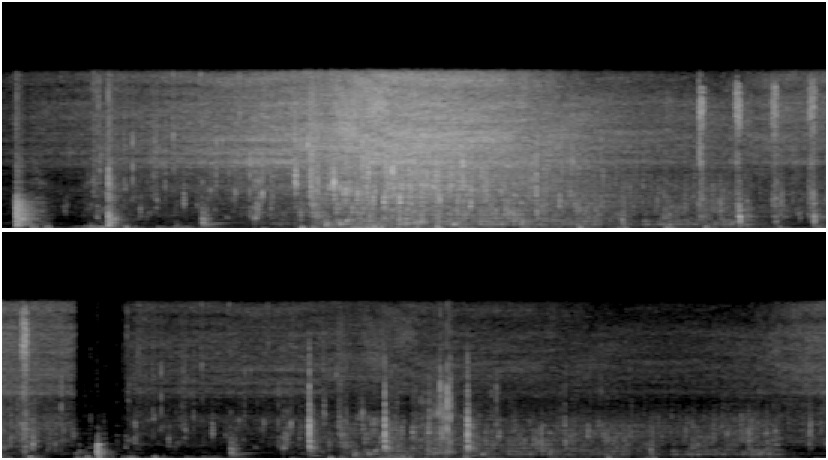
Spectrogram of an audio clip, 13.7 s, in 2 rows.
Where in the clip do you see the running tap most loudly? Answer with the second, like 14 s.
3 s.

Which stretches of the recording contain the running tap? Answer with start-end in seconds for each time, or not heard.
0.0-13.7.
